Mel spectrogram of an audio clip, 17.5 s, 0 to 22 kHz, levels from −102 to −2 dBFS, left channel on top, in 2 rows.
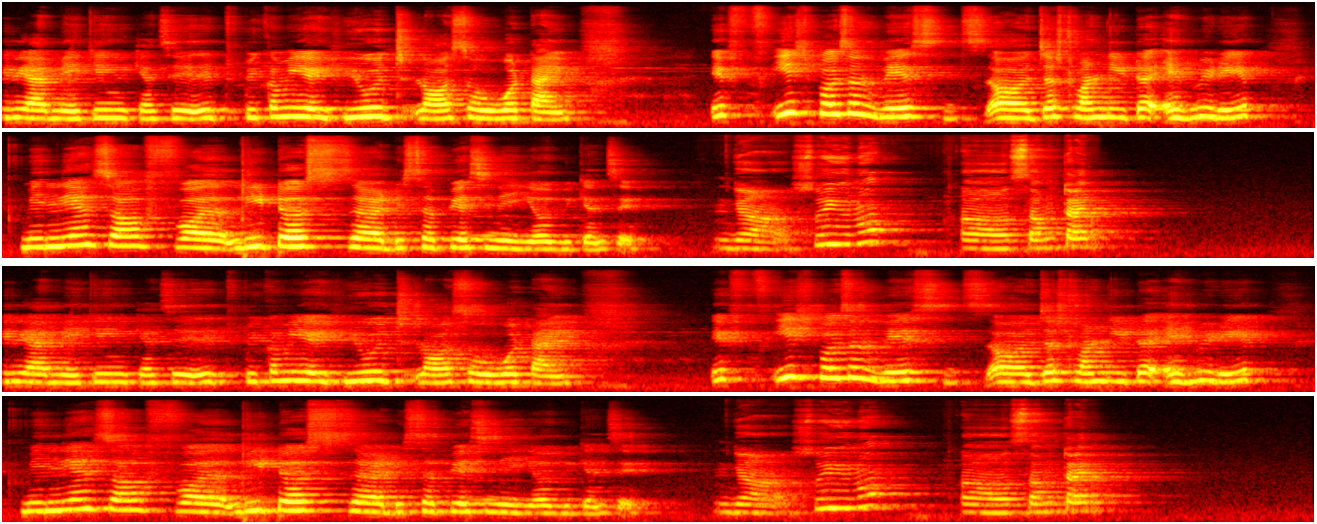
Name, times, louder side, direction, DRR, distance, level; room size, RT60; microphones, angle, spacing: voice 1, 0.0-4.2 4.7-8.3 8.9-13.0, left 4 dB, 40° left, 7 dB, 0.4 m, -22 dB
voice 2, 13.5-14.7 15.1-16.1, left 3 dB, 25° left, 5 dB, 1.0 m, -28 dB
19.0 x 6.8 x 6.5 m, 0.86 s
head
